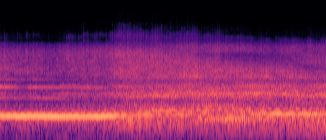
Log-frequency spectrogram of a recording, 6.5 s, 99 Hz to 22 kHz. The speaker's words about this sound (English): And now, from the roof of the control tower, some new sounds out of the sky. The sounds of planes which most of you have not had a chance of seeing or hearing. And first, the biggest helicopter in the world, the 24-seater Sierra Air Horse.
